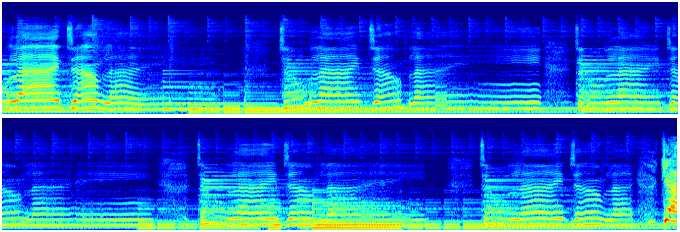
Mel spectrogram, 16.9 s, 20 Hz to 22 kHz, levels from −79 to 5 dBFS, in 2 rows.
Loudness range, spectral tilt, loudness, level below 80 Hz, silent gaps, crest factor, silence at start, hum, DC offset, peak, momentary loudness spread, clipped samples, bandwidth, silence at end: 5 LU; -6.5 dB/octave; -23 LUFS; -52 dBFS; none; 22 dB; 0 s; none; under 0.1%; 0 dBFS; 10 LU; under 0.1%; 13.5 kHz; 0 s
